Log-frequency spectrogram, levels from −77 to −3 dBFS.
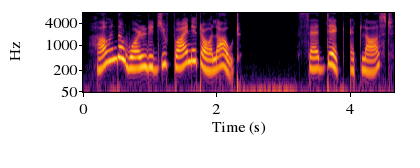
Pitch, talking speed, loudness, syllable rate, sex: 255 Hz, 180 wpm, -17 LUFS, 4.3 syllables/s, female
